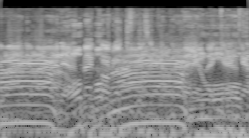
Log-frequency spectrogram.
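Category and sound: sound effect, toy cow mooing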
